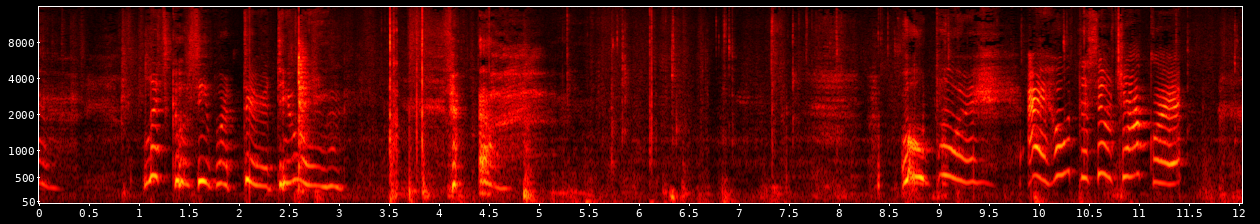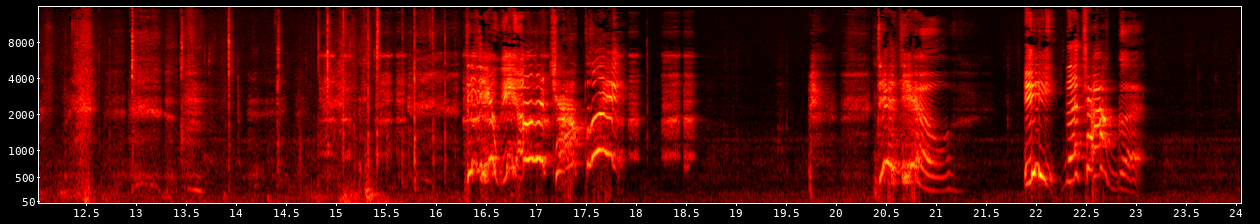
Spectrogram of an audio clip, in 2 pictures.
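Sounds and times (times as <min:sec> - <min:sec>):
high-pitched puppet voice babbling: 0:16.3 - 0:18.6.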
